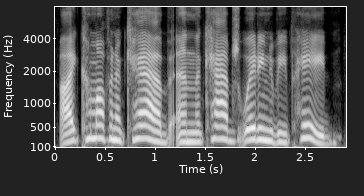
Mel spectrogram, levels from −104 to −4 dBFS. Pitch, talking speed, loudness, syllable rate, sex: 215 Hz, 270 wpm, -17 LUFS, 4.9 syllables/s, female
